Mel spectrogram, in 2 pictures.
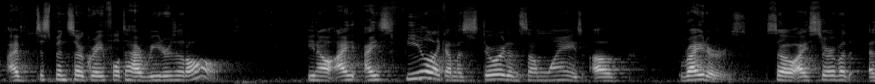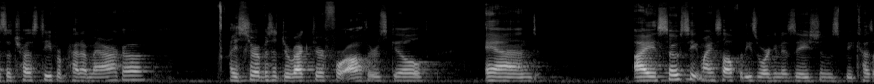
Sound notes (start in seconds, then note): none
